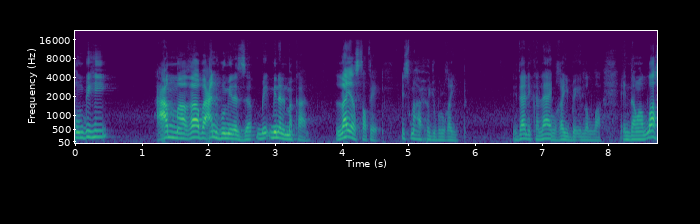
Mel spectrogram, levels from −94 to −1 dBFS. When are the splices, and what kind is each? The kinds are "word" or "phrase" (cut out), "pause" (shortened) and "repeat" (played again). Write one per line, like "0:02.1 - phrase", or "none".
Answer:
0:07.1 - word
